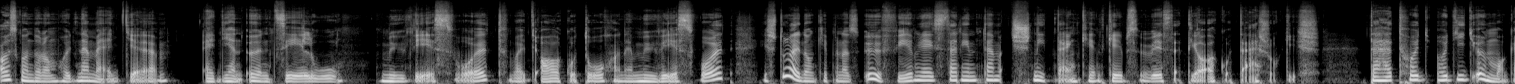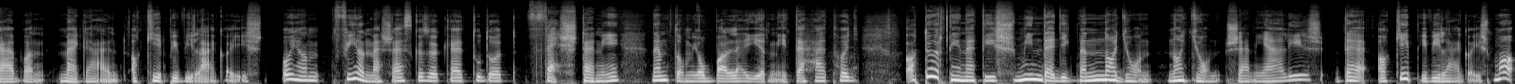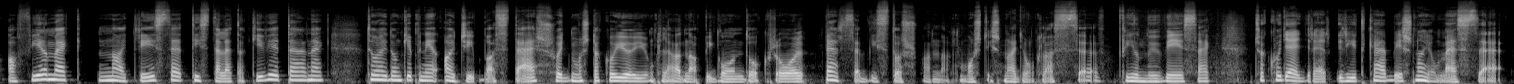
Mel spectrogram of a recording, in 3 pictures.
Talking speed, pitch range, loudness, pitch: 120 wpm, 145-190 Hz, -15 LUFS, 160 Hz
